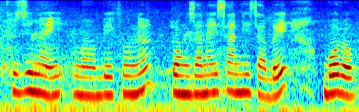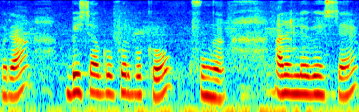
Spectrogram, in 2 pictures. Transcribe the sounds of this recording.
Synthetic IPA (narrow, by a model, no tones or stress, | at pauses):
kʰɯzinajbekʰɯwnɯɾɔŋzanajsanisabɯj | bɔɾɔwpʰɯɾa | bijsaɡupʰɯɾbɯkʰɯwkʰuŋɯaɾɯlebese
